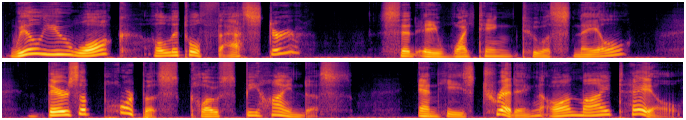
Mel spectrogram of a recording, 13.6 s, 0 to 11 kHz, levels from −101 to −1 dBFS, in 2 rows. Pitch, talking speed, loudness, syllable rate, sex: 165 Hz, 105 wpm, -19 LUFS, 3.0 syllables/s, male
